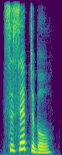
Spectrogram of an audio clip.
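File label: "susceptible", British English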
